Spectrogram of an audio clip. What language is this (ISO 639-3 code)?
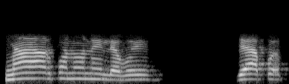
mai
